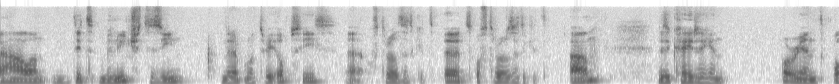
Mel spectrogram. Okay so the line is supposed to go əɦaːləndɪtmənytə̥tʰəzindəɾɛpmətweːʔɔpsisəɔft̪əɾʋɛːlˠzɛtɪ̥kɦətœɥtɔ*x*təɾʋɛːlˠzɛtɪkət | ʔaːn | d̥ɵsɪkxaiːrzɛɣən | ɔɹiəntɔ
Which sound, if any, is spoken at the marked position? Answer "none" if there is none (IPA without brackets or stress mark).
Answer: f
